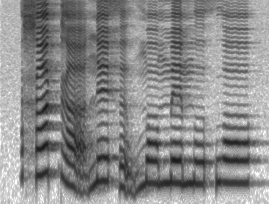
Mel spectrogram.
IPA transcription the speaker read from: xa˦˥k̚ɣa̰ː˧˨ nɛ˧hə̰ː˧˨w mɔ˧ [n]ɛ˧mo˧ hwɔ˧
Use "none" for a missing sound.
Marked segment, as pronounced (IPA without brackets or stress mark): m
